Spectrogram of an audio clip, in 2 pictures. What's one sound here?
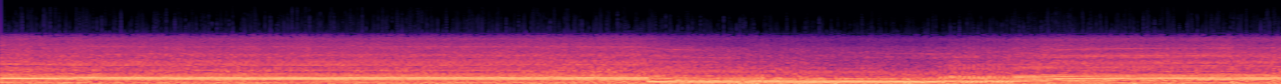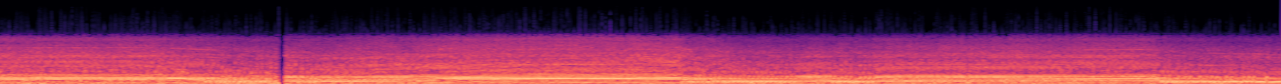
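A single-cylinder automatic scooter engine revs up and eases off while riding along a road.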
